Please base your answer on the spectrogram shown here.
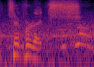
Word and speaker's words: Tipuric: Tipuric. Apparently that's the correct pronunciation.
